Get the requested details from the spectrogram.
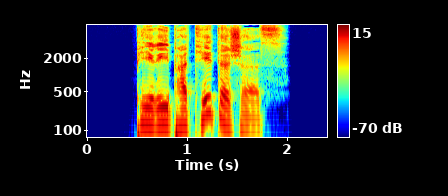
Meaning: strong/mixed nominative/accusative neuter singular of peripatetisch
- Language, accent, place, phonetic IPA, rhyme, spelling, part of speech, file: German, Germany, Berlin, [peʁipaˈteːtɪʃəs], -eːtɪʃəs, peripatetisches, adjective, De-peripatetisches.ogg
